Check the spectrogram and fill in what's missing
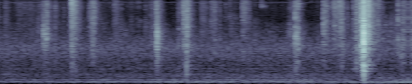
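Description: Tarot cards being shuffled with soft riffling and scattered flicks, ending in one sharp snap near the end, with a low hum underneath and no talking.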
